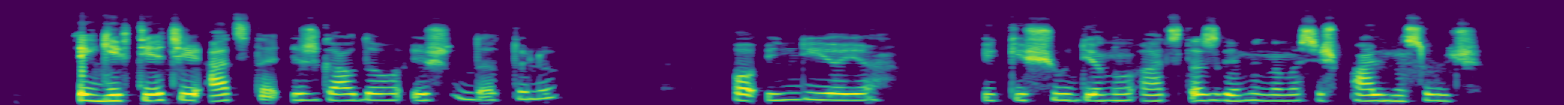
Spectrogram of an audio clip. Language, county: Lithuanian, Vilnius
